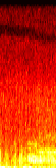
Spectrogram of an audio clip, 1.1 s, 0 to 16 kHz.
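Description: Heavy rain pours down in the video game GTA 5, a dense, steady hiss of downpour with no talk, continuous and fairly loud through the short moment.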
